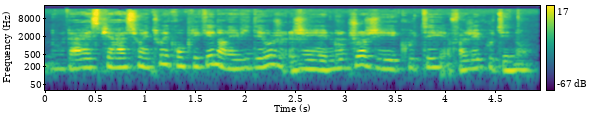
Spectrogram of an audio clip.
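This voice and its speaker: A middle-aged woman with a cold talks fast in a lowish, mellow voice with fairly even intonation, her nose blocked and her breathing heavy. She's a scrapbooking vlogger in her home craft room, rambling casually to viewers about her scrapbooking, hesitant and full of fillers and restarts.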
